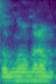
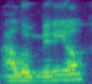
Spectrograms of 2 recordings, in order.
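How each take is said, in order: First: It has four syllables, ending in -num. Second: It has five syllables, ending in -nium. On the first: "I'm going to stick to the American pronunciation" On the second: "British people who pronounce aluminum aluminium"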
